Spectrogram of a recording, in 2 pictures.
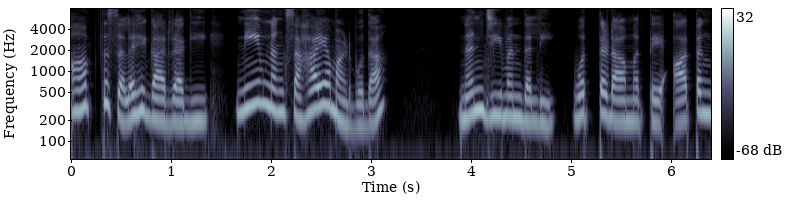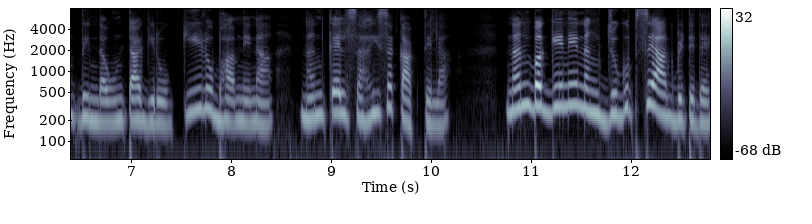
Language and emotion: Kannada, disgusted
